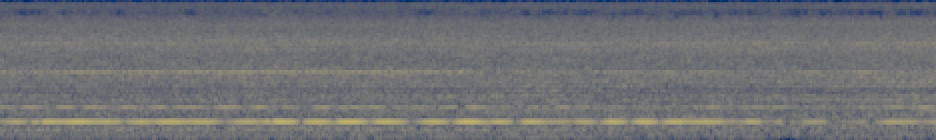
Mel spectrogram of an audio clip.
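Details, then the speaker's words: CNC machine vacuum hold-down running before surfacing a workbench top: steady mid-pitched hum with slight pulsing, suction pulling the workpiece down onto the MDF surface; running normally. "noise we hear right now is basically just the suction to suck it, everything down to the surface, keep it from moving around."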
